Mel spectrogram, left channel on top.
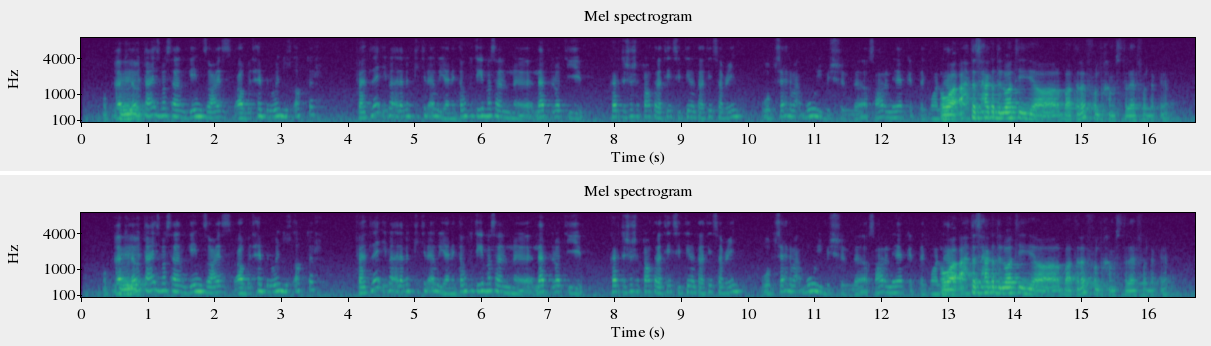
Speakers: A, on the left; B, on the right.
A: اوكي
B: لكن لو انت عايز مثلا جيمز وعايز او بتحب الويندوز اكتر فهتلاقي بقى لابات كتير قوي يعني انت ممكن تجيب مثلا آه، لاب دلوقتي كارت الشاشه بتاعه 30 60 و30 70 وبسعر مقبول مش الاسعار اللي هي كانت المولعه
A: هو احدث
B: بتاعت زمان
A: حاجه
B: دي
A: دلوقتي 4000 ولا 5000 ولا كام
